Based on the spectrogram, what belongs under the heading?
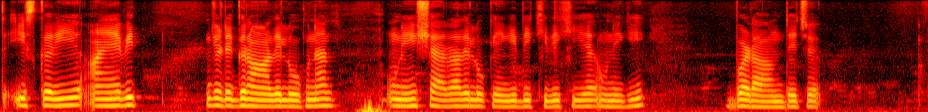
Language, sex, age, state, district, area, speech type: Dogri, female, 30-45, Jammu and Kashmir, Samba, rural, spontaneous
